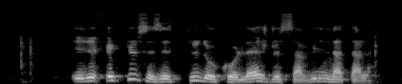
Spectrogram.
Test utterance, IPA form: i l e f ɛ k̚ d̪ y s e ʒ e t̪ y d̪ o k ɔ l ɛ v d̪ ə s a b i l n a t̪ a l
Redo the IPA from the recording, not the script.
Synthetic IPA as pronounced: i l e f ɛ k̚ t̪ y s e z e t̪ y d̪ o k ɔ l ɛ ʒ d̪ ə s a v i l n a t̪ a l

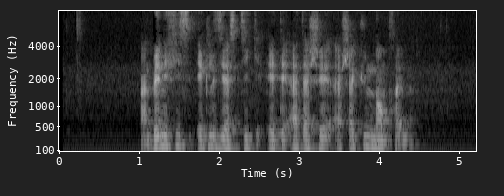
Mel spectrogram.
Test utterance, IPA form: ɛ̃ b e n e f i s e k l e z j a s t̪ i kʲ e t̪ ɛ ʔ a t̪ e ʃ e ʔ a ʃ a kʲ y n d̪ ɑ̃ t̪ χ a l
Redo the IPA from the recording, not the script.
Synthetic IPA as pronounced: ɛ̃ b e n e f i s e k l e z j a s t̪ i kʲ e t̪ ɛ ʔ a t̪ a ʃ e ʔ a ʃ a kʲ y n d̪ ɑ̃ t̪ χ ɛ l

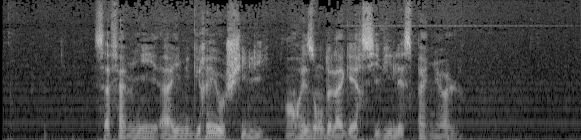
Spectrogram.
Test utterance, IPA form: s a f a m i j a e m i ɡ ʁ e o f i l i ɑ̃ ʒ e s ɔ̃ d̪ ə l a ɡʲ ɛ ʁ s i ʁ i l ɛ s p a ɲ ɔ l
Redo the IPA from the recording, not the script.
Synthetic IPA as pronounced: s a f a m i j a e m i ɡ ʁ e o ʃ i l i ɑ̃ ʁ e z ɔ̃ d̪ ə l a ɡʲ ɛ ʁ s i v i l ɛ s p a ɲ ɔ l

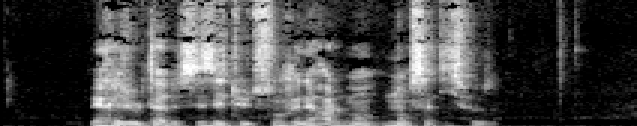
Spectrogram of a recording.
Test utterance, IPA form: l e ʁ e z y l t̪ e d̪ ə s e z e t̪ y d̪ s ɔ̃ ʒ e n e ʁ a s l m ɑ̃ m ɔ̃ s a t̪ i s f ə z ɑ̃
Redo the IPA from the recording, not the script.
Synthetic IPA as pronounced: l e ʁ e z y l t̪ a d̪ ə s e z e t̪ y d̪ s ɔ̃ ʒ e n e ʁ a l m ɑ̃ n ɔ̃ s a t̪ i s f ə z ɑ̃

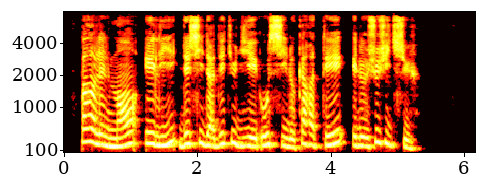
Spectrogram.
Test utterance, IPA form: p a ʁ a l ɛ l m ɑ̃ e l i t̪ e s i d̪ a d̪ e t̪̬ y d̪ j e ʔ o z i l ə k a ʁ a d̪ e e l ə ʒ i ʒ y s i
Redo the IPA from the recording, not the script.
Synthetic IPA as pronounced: p a ʁ a l ɛ l m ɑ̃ e l i d̪ e s i d̪ a d̪ e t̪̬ y d̪ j e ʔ o s i l ə k a ʁ a t̪ e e l ə ʒ y ʒ i s y

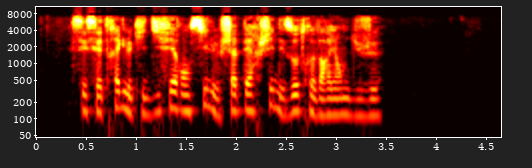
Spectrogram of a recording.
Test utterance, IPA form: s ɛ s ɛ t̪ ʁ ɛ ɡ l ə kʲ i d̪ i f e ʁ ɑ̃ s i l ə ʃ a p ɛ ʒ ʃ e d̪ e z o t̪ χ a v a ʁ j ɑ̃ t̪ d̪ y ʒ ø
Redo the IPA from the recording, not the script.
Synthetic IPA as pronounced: s ɛ s ɛ t̪ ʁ ɛ ɡ l ə kʲ i d̪ i f e ʁ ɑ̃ s i l ə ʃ a p ɛ ʁ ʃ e d̪ e z o t̪ χ ə v a ʁ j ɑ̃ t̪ d̪ y ʒ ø

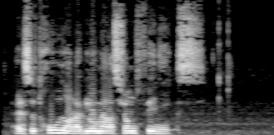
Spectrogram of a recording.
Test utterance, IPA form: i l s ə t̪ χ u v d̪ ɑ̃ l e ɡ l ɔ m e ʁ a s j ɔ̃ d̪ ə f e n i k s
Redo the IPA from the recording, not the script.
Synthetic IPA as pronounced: ɛ l s ə t̪ χ u v d̪ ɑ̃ l a ɡ l ɔ m e ʁ a s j ɔ̃ d̪ ə f e n i k s

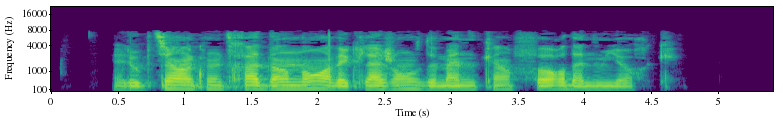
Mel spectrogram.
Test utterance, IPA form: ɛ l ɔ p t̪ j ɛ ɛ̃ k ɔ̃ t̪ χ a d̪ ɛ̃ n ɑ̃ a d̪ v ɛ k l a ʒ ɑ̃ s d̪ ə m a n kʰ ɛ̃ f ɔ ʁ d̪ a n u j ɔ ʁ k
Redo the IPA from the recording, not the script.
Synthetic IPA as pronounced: ɛ l ɔ p t̪ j ɛ̃ ɛ̃ k ɔ̃ t̪ χ a d̪ ɛ̃ n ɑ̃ a v ɛ k l a ʒ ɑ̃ s d̪ ə m a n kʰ ɛ̃ f ɔ ʁ d̪ a n u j ɔ ʁ k

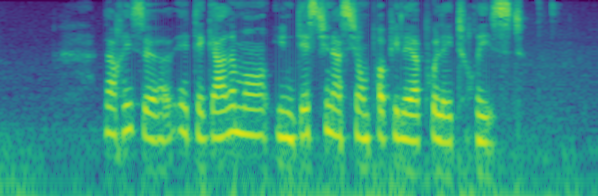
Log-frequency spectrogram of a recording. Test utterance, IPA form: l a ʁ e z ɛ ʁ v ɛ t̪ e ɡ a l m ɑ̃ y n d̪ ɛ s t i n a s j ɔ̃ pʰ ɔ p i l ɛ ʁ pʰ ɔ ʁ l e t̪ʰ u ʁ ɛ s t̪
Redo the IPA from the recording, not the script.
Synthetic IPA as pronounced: l a ʁ e z ɛ ʁ v ɛ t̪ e ɡ a l m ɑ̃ y n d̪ ɛ s t i n a s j ɔ̃ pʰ ɔ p y l ɛ ʁ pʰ u ʁ l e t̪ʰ u ʁ i s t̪

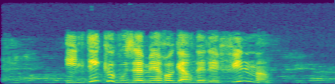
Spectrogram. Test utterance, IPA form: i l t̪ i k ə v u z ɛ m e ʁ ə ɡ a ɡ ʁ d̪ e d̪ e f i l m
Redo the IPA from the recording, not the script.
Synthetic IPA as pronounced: i l d̪ i k ə v u z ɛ m e ʁ ə ɡ a ʁ d̪ e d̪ e f i l m

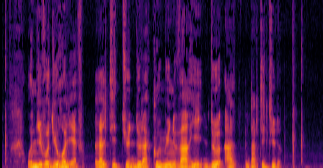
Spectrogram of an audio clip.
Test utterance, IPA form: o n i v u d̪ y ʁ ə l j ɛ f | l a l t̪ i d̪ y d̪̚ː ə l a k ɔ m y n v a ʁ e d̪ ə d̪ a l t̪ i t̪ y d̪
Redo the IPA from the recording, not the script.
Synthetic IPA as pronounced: o n i v o d̪ y ʁ ə l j ɛ f | l a l t̪ i t̪ y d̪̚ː ə l a k ɔ m y n v a ʁ i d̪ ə d̪ a l t̪ i t̪ y d̪

